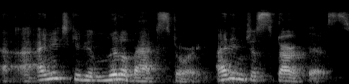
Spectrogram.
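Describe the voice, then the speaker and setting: At a moderate pace, a woman is speaking. Her voice sounds somewhat breathy. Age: 70s. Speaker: psychologist and inner work facilitator. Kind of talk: interview.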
